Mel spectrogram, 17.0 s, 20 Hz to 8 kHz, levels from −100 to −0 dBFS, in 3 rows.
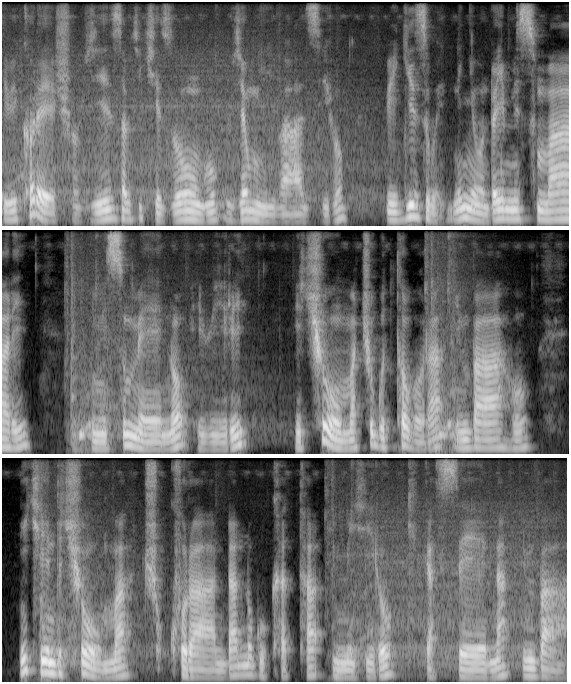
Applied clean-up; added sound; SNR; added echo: none; Mechanisms; 19 dB; none.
